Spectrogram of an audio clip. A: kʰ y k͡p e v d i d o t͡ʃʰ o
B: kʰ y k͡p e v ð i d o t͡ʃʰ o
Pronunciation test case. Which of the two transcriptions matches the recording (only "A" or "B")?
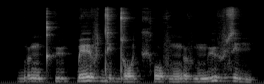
A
